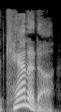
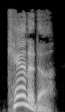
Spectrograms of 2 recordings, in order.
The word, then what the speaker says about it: Canada: And for Canada, pay attention to the stress. It's usually stressed on the first syllable. Canada, not Canada.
